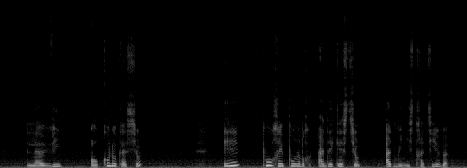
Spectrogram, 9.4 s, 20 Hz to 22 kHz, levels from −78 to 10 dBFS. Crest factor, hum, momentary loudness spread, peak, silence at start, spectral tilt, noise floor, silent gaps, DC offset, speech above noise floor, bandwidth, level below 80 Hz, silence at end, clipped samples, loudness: 20 dB; none; 16 LU; -10 dBFS; 0.05 s; -6.5 dB/octave; -51 dBFS; none; under 0.1%; 23 dB; 16.5 kHz; -52 dBFS; 0 s; under 0.1%; -29 LUFS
